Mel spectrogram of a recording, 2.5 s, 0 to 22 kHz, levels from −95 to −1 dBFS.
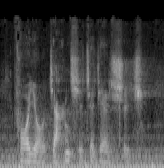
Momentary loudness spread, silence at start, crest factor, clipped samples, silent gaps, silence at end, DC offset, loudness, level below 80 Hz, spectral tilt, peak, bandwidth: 5 LU; 0 s; 22 dB; under 0.1%; none; 0 s; under 0.1%; -32 LUFS; -40 dBFS; -4 dB/octave; -12 dBFS; 15.5 kHz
